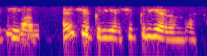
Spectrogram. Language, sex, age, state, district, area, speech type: Dogri, female, 60+, Jammu and Kashmir, Kathua, rural, conversation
